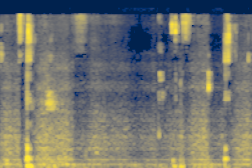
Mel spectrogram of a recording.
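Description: Faint hammer blows, five or so sharp knocks at uneven intervals, separated by near silence.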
